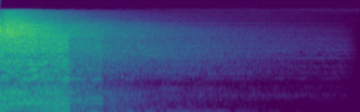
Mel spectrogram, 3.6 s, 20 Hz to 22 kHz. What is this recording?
guitar and drums (1/4) 90bpm Fsus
